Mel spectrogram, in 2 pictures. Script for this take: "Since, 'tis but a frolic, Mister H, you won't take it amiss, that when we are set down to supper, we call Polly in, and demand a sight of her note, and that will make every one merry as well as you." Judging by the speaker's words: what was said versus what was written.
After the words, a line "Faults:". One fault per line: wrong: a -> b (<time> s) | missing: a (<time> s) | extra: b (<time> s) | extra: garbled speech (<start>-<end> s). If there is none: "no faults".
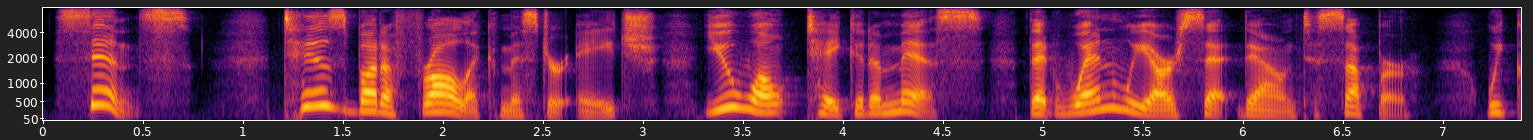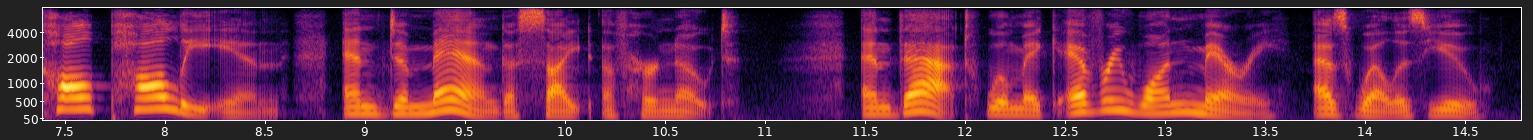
"Since, 'tis but a frolic, Mister H, you won't take it amiss, that when we are set down to supper, we call Polly in, and demand a sight of her note, and that will make every one merry as well as you."
Faults:
no faults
